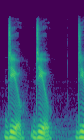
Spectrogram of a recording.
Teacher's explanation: it's almost like we're making it just one syllable connecting the d right onto the word you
